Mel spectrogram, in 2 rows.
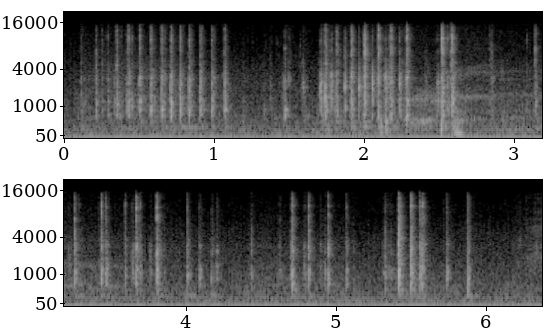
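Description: Fingertips type and tap on a compact 60% mechanical keyboard with plastic keycaps and a red and white backlight. Short, bright plastic clacks come in quick bursts with brief pauses between them, each dying away almost instantly over a quiet background.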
